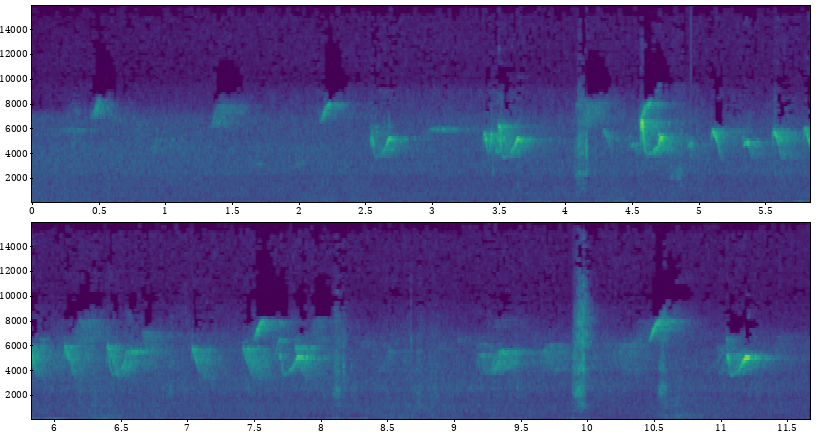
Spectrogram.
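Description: Birds chirping, many short high chirps in quick, overlapping runs, over a low rumble that stops about nine and a half seconds in. A sharp click about ten seconds in.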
